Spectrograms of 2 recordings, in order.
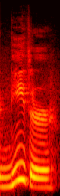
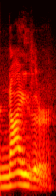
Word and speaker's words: neither: neither have flexible pronunciation you can say either or either or neither or neither both are correct it depends on which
